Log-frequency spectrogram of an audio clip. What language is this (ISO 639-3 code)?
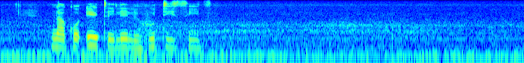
sot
